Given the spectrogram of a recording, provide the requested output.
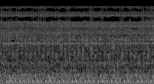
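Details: Diesel tractor at cold idle with fast, even ticking over the clatter, seemingly near a part marked oil; owner guesses the oil pump but is unsure. Ticking lessens and nearly disappears once the engine is fully warm.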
